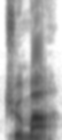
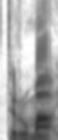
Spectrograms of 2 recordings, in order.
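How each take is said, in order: First: The first vowel is dropped entirely. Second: A quick short e follows the first consonant. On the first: "they hardly pronounce it at all" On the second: "pronounce the first E under the letter Tav"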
